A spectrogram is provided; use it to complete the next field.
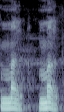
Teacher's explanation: saat kita baca mag mag ada seperti getaran di ujung kerongkongan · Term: Huruf ghin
